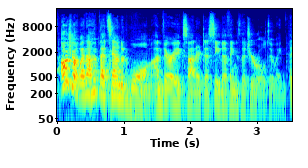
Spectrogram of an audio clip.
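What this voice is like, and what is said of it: Sarcastic-sounding delivery. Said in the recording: “you sound sarcastic”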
